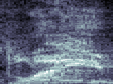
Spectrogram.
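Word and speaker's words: BLAME!: Blame is a good anime on its own.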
